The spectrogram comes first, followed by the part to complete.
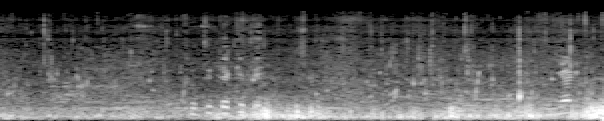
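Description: Low, noisy rumble of wind and small waves at a muddy shoreline, with faint voices now and then, growing louder near the end.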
